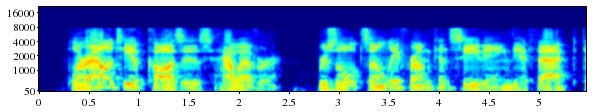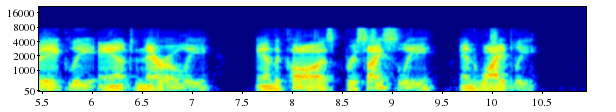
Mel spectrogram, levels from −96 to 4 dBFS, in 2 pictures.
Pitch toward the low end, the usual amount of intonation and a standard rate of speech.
No: low, 130 Hz; average, 3.9 semitones; slow, 105 wpm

